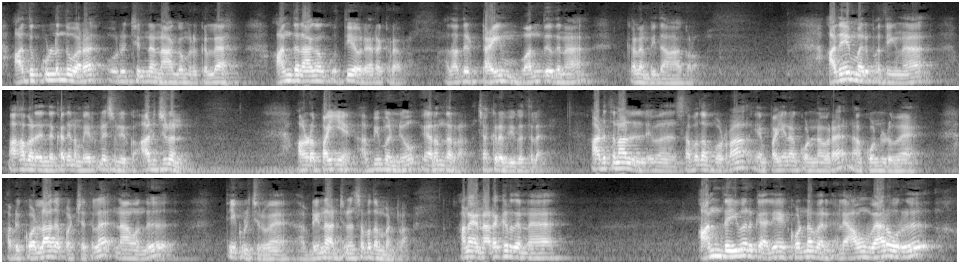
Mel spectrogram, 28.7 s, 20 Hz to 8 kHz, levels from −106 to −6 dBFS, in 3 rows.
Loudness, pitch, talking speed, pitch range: -15 LUFS, 125 Hz, 135 wpm, 110-145 Hz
